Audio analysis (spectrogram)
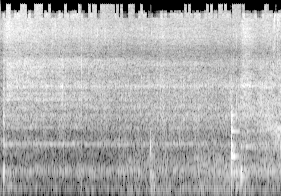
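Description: A loud, steady sizzle of garlic and chili paste frying in hot oil, with a few faint scrapes of a spoon stirring the pan.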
